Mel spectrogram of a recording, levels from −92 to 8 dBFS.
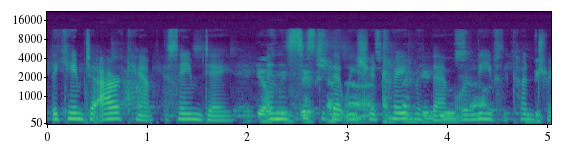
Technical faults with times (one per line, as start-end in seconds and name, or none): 0.00-5.04 echo with no canceller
